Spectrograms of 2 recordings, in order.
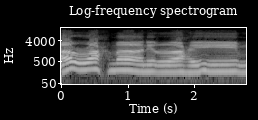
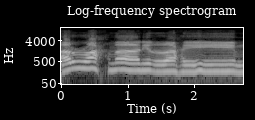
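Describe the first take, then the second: Both takes have the same delivery.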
